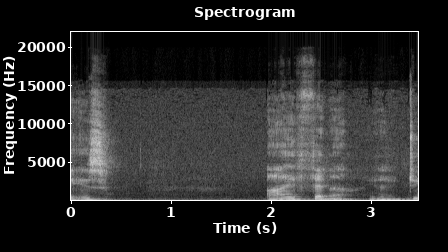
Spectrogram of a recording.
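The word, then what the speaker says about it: hay: what you can say is I thinner you know do you do dinner I then and it's spelled hey but it's pronounced how English people say the word I you know your height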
